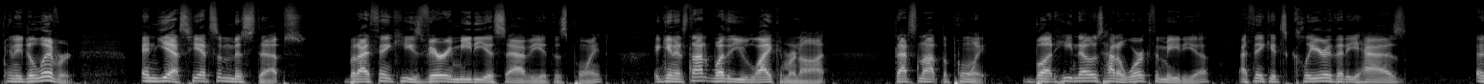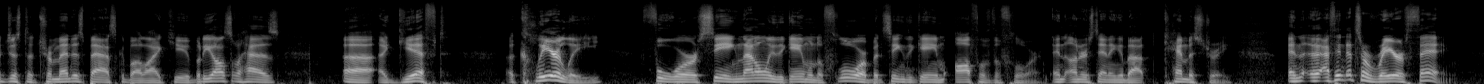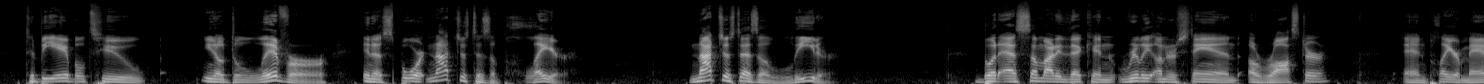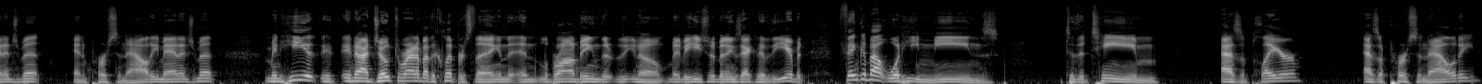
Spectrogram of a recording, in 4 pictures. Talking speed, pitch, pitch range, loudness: 165 wpm, 120 Hz, 105-140 Hz, -25 LUFS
